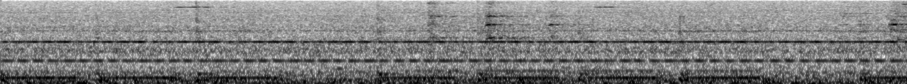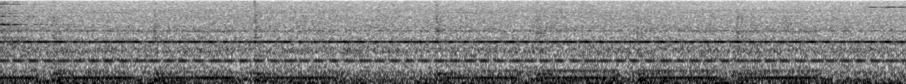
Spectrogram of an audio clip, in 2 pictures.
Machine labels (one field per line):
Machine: slide rail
